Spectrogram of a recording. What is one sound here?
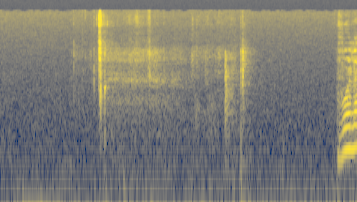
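Paper pages rustle as a page is turned.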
